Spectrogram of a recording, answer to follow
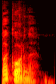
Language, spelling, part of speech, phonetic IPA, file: Russian, покорно, adverb / adjective, [pɐˈkornə], Ru-покорно.ogg
- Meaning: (adverb) humbly, submissively, obediently; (adjective) short neuter singular of поко́рный (pokórnyj)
